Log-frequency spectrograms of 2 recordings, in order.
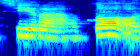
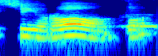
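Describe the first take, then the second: First: The r is pronounced thin and light. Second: The r is pronounced thick and heavy. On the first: The speaker calls it wrong. "bukan sirato oleh waras" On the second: The speaker calls it right. "tetap tebal"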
